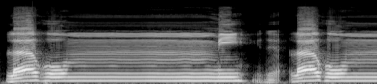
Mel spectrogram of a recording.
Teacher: mim yang pertama dimasukkan kepada mim kedua dan ditahan gunahnya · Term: idamimi, idgham mimi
